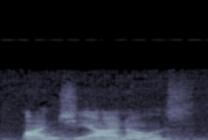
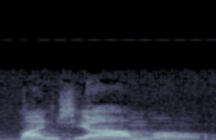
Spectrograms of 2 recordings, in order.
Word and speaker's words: Mangiamo: They will be opening a family-style restaurant called Mangiano's. Is that right? They're in the audience. Did I pronounce it wrong? Mangiamo with an M.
